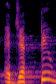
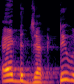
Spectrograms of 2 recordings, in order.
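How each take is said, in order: First: The d sound before j is silent. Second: The d sound before j is pronounced. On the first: The speaker calls it right. "ये एडजेक्टिव बोला जा रहा है" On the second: The speaker calls it wrong. "एडजेक्टिव नहीं बोला जा रहा"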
